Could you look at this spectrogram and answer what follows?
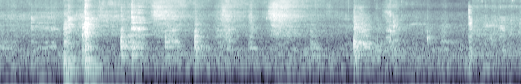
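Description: Chopped tomatoes stir-fried in a pan for a fish dish with dried fish, with a spoon scraping and clinking against the metal in irregular strokes over a light sizzle, close and fairly loud, with no talking.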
